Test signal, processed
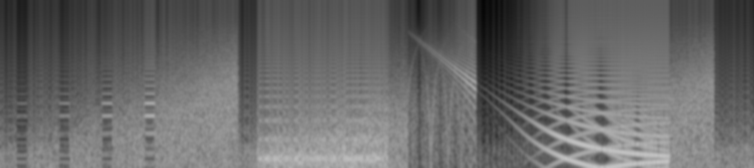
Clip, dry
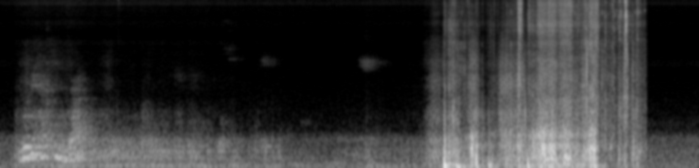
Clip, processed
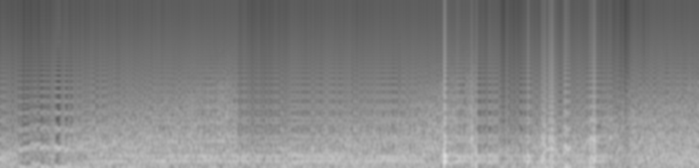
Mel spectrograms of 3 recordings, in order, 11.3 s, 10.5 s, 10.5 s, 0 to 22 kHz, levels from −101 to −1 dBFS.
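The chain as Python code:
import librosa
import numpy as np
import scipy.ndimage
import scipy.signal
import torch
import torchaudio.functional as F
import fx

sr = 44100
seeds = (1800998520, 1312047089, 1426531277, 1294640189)

y = fx.delta_mod(x, sr, bps=64000, step_db=-16.0)
y = fx.filter_lfo_lowpass(y, sr, shape='saw_up', hz=0.28, low_hz=200.0, high_hz=2800.0, q=0.79)
y = y * np.sign(np.sin(2.0 * np.pi * 230.0 * np.arange(len(y)) / sr))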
